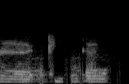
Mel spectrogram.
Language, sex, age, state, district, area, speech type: Hindi, male, 18-30, Uttar Pradesh, Jaunpur, rural, conversation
